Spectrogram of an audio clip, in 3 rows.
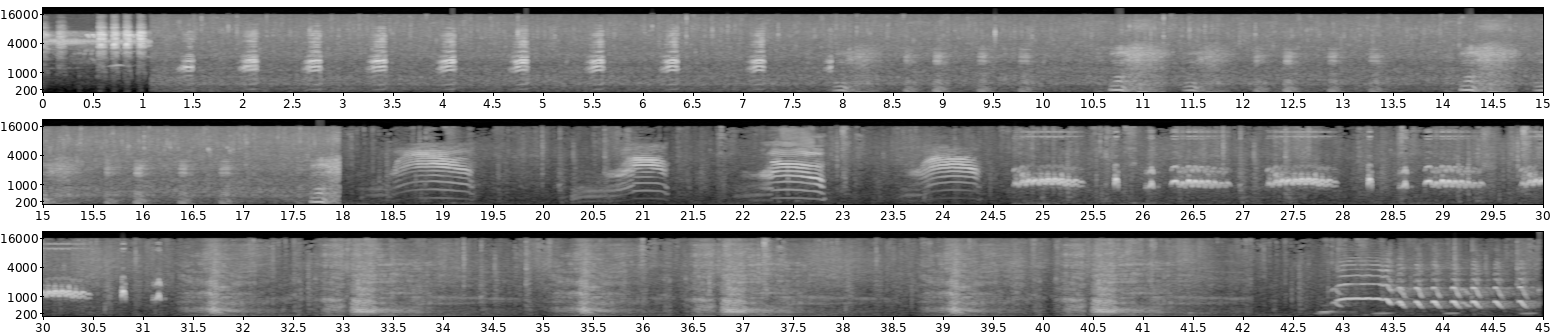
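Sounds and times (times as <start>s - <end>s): short evenly spaced calls: 0.0s - 4.9s, 5.5s - 6.4s, 7.1s - 8.0s, 24.8s - 31.3s
cat meowing: 18.5s - 19.4s, 23.7s - 24.4s.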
